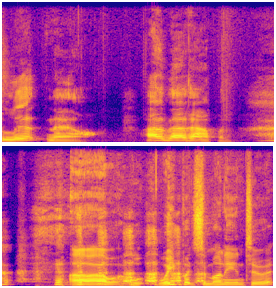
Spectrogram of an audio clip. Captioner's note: laughs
